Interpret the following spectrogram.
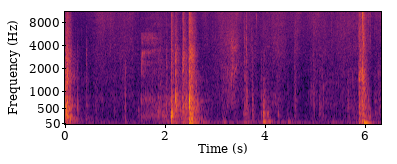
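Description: Samsung French-door residential refrigerator being shut: the bottom freezer drawer closes with two thuds about two seconds in, the second a deep thump, then a louder thud near the end as the doors are closed.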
